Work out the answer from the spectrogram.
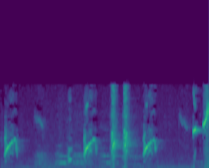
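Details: Long-tailed shrike in full song, used as a training recording for young birds: rising slurred whistles repeated about once a second, mixed with short scratchy notes and a final high squeal.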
